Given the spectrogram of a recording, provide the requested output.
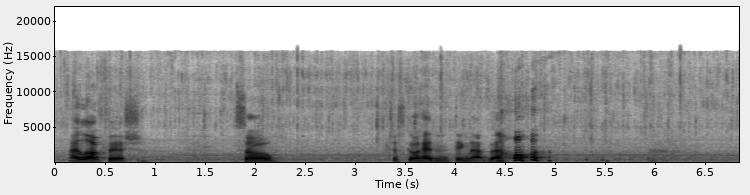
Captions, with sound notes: I love fish. So, just go ahead and ding that bell. (laughs) (fish sizzling)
